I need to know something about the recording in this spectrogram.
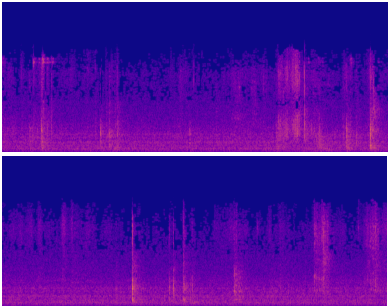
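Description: Plastic parts click and knock as a vacuum cleaner is put together.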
